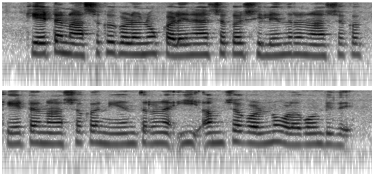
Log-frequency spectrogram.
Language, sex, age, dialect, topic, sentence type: Kannada, female, 25-30, Dharwad Kannada, agriculture, statement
